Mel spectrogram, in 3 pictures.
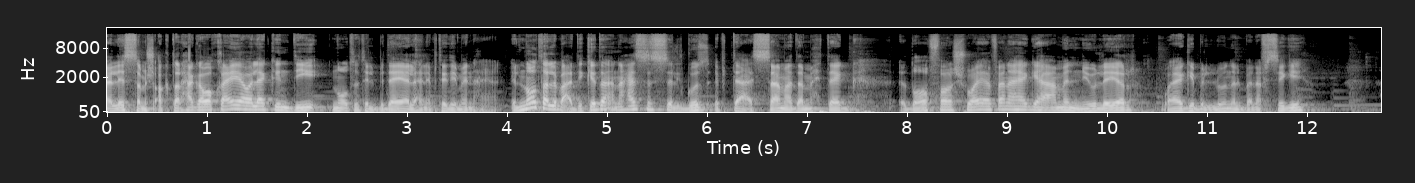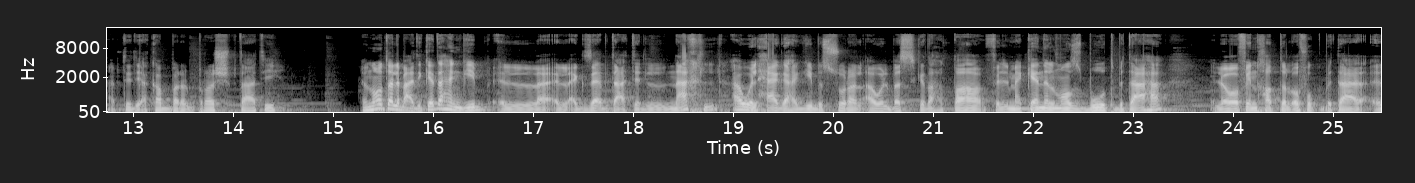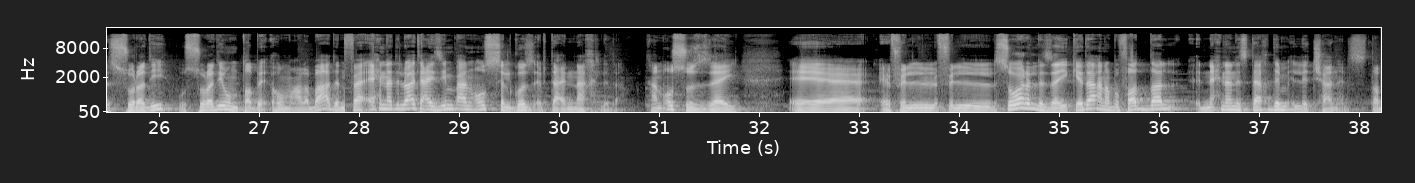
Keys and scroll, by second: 0.5 z, 2.5 space, 3.2 z, 4.2 space, 12.3 ], 12.6 ], 12.7 ], 12.9 ], 15.2 z, 15.8 space, 18.9 Return, 22.0 v, 27.8 Return, 30.1-33.2 typing.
